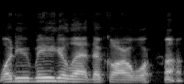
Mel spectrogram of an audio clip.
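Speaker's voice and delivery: mock heated yell, mild and high-pitched. Retelling a movie scene after a killing, imitating Joe Pesci yelling. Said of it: "he's yelling at him".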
